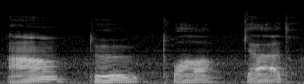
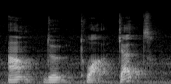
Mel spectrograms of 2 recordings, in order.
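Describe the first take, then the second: First: The numbers are counted at a slow pace. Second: The numbers are counted at a fast pace. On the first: "ou plus lentement" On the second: "on peut les compter plus vite"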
